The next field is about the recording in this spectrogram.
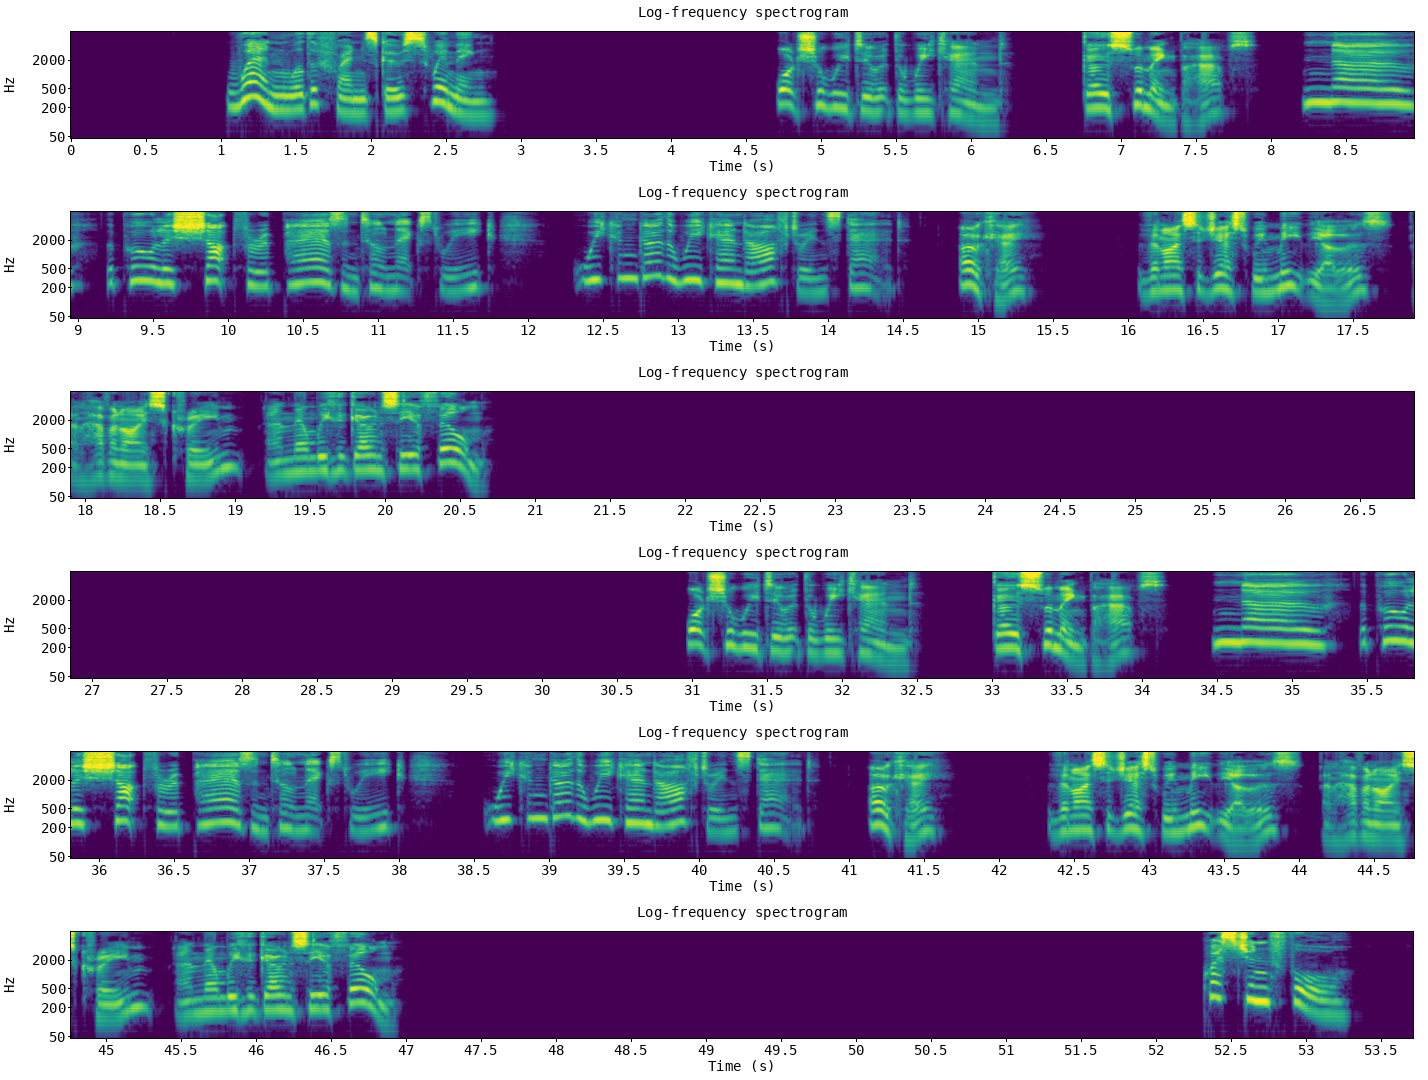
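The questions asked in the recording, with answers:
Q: When will the friends go swimming?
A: The weekend after next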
